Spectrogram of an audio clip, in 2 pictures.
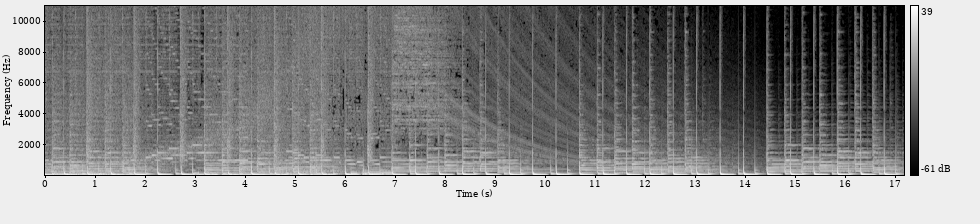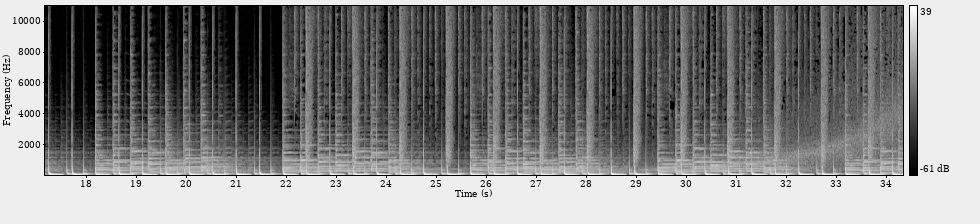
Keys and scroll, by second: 8.4 ctrl+0, 22.3 ctrl+t.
